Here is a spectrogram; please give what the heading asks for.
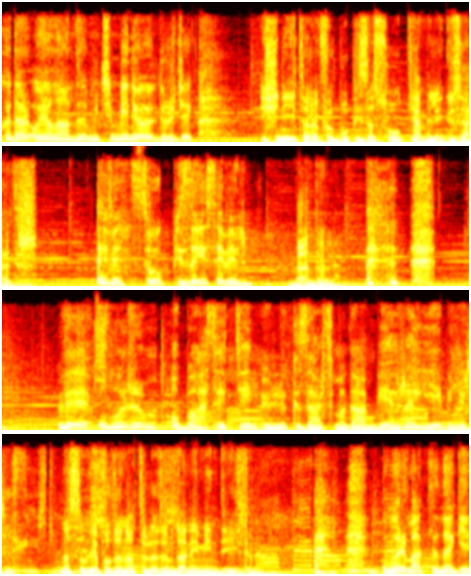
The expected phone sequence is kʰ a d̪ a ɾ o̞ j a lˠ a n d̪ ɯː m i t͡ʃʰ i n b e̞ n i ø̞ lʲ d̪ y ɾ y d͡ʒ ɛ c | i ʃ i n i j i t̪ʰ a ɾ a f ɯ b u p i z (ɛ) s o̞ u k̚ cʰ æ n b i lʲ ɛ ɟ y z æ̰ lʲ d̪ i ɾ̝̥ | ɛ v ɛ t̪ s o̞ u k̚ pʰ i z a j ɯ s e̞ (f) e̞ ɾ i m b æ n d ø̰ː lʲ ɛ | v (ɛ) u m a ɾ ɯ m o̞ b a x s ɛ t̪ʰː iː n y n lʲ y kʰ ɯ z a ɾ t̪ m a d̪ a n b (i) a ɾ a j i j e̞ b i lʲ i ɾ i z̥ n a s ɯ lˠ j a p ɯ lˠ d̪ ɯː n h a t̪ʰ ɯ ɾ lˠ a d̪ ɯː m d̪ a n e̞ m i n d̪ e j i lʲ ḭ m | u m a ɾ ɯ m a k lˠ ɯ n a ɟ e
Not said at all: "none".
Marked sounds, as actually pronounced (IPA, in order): a, v, ɛ, i

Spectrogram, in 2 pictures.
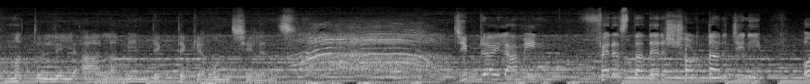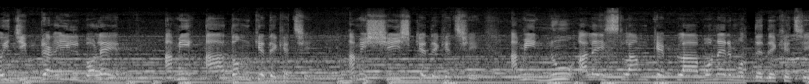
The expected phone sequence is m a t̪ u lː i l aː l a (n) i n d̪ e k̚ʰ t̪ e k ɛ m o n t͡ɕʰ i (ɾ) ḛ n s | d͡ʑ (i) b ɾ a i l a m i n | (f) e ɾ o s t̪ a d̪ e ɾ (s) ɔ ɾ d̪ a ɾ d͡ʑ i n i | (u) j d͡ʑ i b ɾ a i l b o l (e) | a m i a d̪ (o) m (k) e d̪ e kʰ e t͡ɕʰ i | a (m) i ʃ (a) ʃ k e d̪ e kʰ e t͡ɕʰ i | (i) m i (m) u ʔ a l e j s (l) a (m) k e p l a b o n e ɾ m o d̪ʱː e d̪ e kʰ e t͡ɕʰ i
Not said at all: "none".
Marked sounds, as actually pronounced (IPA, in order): m, l, i, f, ʃ, o, e, o, k, m, i, a, n, l, m

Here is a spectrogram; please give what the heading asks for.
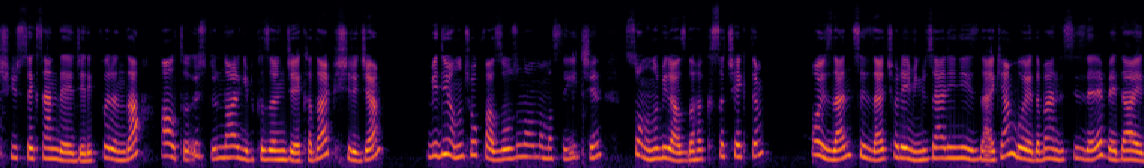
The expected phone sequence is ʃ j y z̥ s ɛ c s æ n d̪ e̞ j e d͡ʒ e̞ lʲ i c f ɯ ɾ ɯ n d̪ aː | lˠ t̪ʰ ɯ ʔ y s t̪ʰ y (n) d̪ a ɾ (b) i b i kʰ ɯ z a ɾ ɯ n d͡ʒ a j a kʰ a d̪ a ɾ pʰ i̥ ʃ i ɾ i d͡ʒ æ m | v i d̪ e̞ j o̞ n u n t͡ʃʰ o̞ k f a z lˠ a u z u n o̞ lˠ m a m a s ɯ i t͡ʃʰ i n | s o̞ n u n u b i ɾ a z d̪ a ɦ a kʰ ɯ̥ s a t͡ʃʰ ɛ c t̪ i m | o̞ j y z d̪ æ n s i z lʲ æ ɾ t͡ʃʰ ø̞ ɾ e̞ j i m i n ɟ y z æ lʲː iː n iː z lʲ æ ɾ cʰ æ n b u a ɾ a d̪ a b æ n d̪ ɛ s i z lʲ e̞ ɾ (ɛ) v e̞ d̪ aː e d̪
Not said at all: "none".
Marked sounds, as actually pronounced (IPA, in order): n, ɟ, ɛ

